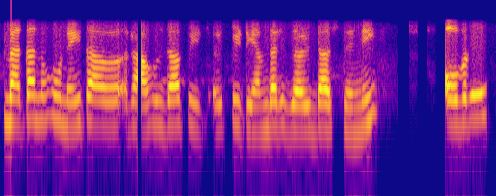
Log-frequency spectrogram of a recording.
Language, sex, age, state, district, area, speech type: Punjabi, female, 18-30, Punjab, Pathankot, rural, conversation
